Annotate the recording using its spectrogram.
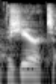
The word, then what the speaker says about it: Peart: Neil Peart, I believe, is the correct, whatever, Canadian pronunciation.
